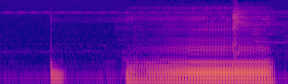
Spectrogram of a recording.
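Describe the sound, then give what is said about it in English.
A bully breed dog lets out one long, deep, rattling snore, loud, lasting about a second and a half after a brief low thump. No one speaks. “Bully dogs, so dude. So cute they're allowed with it.”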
